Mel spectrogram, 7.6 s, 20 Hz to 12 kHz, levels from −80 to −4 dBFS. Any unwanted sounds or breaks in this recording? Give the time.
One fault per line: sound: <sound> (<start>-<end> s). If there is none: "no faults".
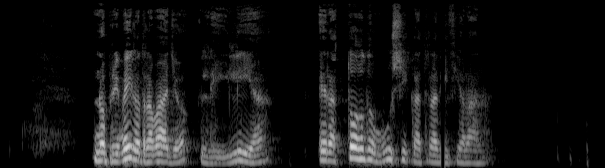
sound: dropout (5.5-5.6 s)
